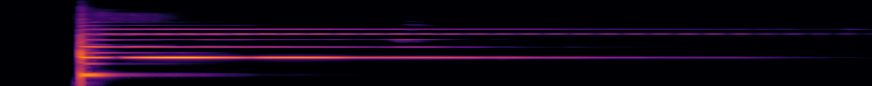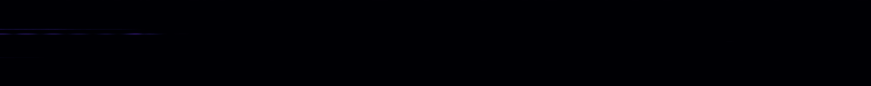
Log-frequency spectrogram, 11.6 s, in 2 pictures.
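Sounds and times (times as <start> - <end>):
meditation bell ringing: 0.6 - 5.3.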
